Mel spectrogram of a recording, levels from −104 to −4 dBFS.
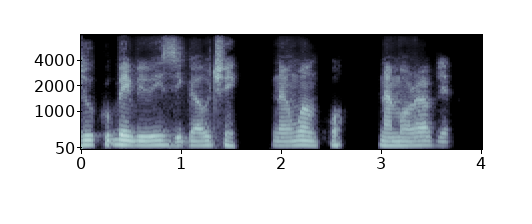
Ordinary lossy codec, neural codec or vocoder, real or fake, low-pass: none; codec, 16 kHz, 0.5 kbps, X-Codec, WavLM features, trained on Multilingual LibriSpeech; fake; none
